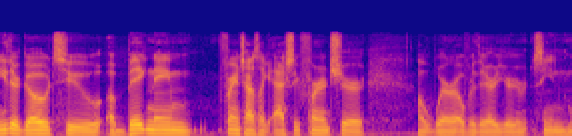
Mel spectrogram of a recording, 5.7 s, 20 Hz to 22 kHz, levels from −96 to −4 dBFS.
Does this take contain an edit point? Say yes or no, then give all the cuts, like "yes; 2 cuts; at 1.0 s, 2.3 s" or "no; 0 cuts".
yes; 1 cut; at 4.2 s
